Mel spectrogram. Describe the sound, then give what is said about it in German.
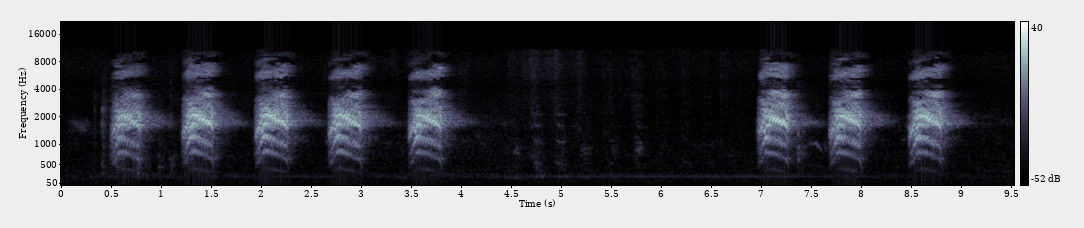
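A magpie perched at the top of a tree in the rain gives harsh, rasping calls: five in a steady rhythm, a short lull with faint clicks, then three more. The calls are loud and stand alone, with no talking. “Auf der Spitze des Baumes sitzt trotz des Regens eine Elster.”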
